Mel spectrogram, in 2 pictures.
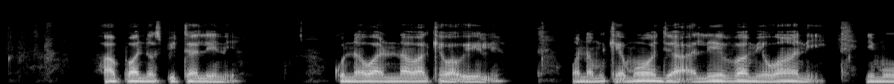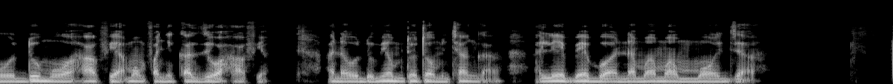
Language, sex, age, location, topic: Swahili, male, 18-24, Kisumu, health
